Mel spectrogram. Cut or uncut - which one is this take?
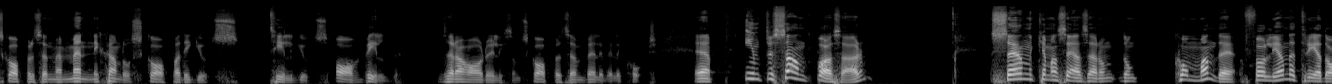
cut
